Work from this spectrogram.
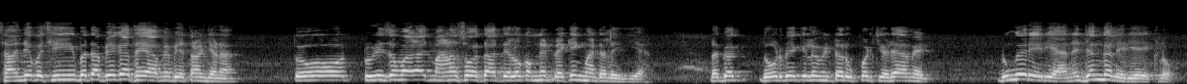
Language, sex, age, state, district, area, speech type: Gujarati, male, 60+, Gujarat, Surat, urban, spontaneous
